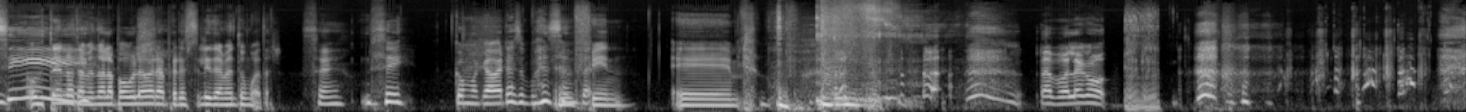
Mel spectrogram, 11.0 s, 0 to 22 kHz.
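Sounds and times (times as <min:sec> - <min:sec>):
speech: 0:00.0 - 0:09.6
person making wet grunting fart-like noises: 0:05.8 - 0:07.3, 0:08.4 - 0:08.9
burst of noise: 0:06.1 - 0:07.2
laughter: 0:09.1 - 0:10.9.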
